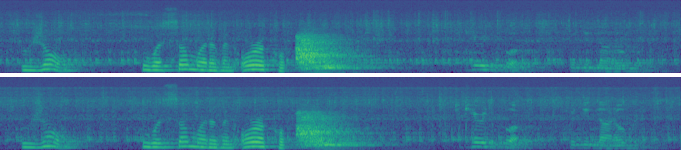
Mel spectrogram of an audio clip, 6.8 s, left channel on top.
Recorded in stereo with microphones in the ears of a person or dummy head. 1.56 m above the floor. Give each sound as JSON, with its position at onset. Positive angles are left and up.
{"t": 0.2, "sound": "a woman speaking", "side_deg": 30, "distance_m": 2.0}
{"t": 3.0, "sound": "a clunk", "side_deg": 60, "distance_m": 8.0}
{"t": 4.6, "sound": "a man speaking", "side_deg": -50, "distance_m": 3.5}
